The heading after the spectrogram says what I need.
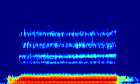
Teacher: র এবং জা। র হরফটি এখানে আমরা পোর করে উচ্চারণ করব, মোটা করে উচ্চারণ করব, এবং র হরফটি এক আলিফ টেনে পড়ব।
